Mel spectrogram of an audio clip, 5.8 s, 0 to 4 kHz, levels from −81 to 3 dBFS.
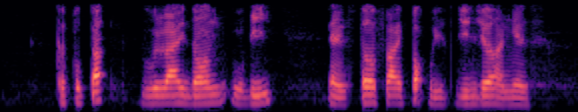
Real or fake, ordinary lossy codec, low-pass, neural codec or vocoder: fake; none; 3.6 kHz; codec, 32 kHz, 1.9 kbps, SNAC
